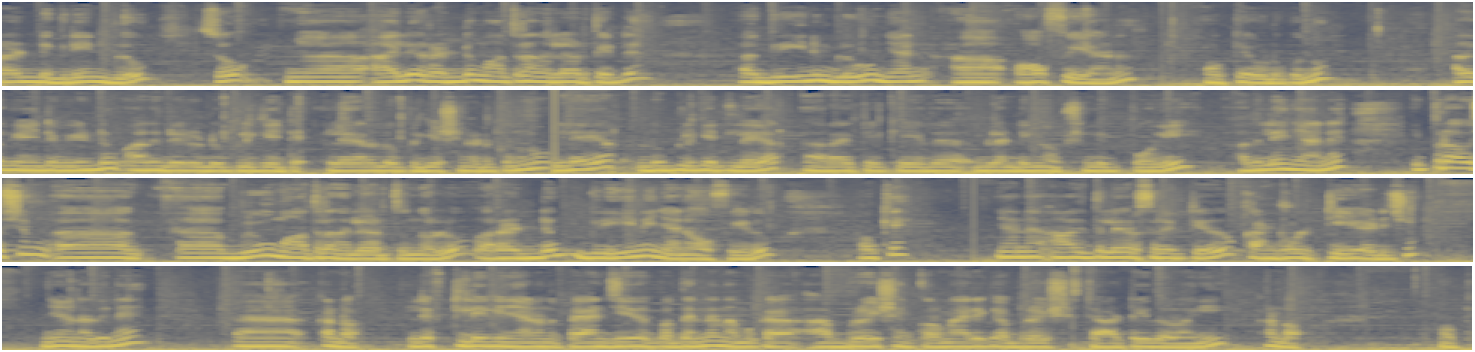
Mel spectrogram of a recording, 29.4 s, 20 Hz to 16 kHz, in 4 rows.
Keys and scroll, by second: 19.5 ctrl+t.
